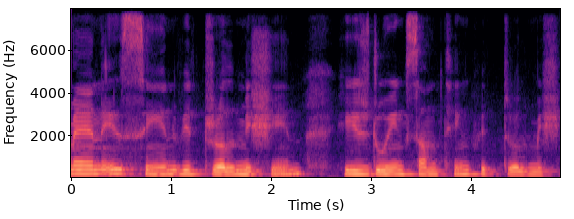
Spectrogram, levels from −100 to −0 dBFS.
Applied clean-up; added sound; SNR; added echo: none; none; none; none.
